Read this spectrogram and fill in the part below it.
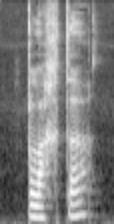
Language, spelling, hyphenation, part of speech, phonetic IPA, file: Czech, plachta, plach‧ta, noun, [ˈplaxta], Cs-plachta.ogg
- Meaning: 1. sail 2. canvas 3. tarp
